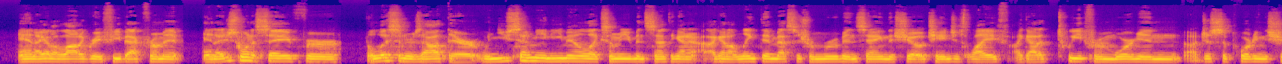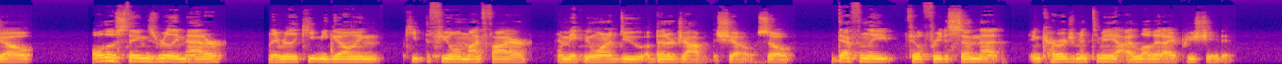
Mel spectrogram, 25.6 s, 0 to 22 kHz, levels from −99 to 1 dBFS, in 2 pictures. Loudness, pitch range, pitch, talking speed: -15 LUFS, 120-135 Hz, 125 Hz, 235 wpm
